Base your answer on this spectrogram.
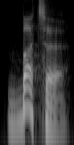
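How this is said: The middle consonant is a crisp t sound. "Olha só como o som de T existe no britânico"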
